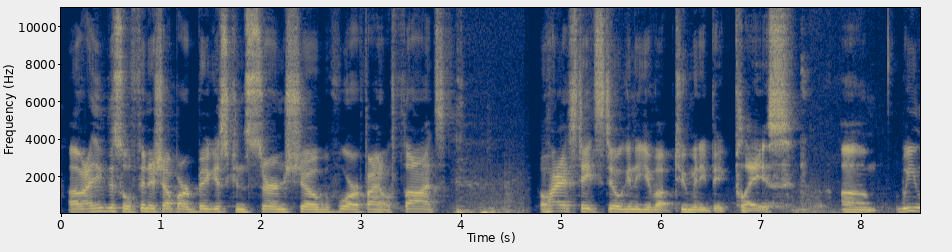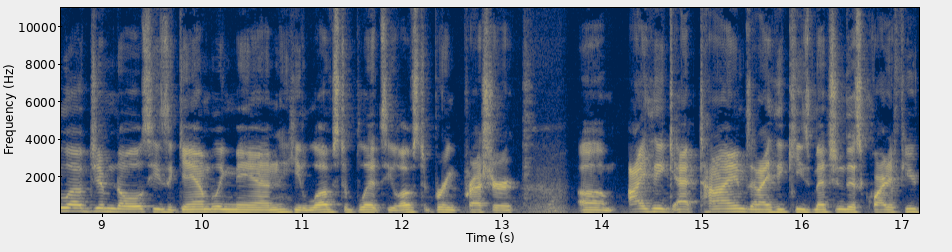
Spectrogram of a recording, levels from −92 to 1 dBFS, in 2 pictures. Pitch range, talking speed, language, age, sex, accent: 120-145 Hz, 205 wpm, English, 20-39, male, American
